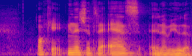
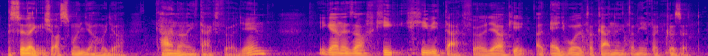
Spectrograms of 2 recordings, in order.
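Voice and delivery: ordinary delivery

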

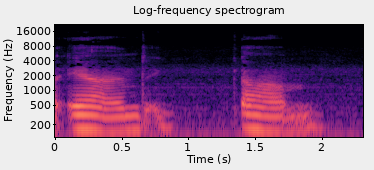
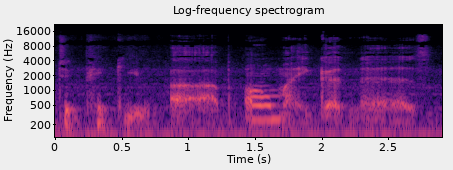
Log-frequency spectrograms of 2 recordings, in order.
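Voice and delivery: whispered, higher at the end; awed whisper; 6 semitones higher, 12 dB quieter than usual. Real, not acted. Lifting the baby up, a whispered gush. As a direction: breathe it out in tender wonder. Picking up the doll.

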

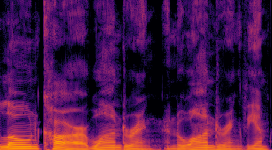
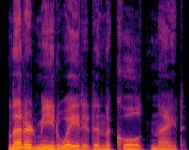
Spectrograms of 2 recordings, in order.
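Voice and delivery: usual speaking voice

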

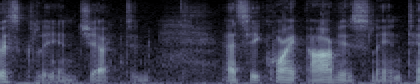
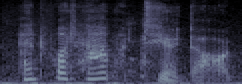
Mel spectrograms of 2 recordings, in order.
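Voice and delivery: higher voice; Gwen; 4 dB quieter than usual. A narrator's reading. Gwen gently asking Christy about his dog, higher voice. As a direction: ask gently, pitched up.

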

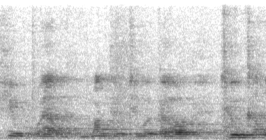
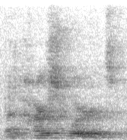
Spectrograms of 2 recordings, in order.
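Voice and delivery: soft, slow reading; 5 semitones lower, 7 dB quieter, slower than usual. Shown as a demonstration. Reading key verse slowly, softly.

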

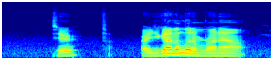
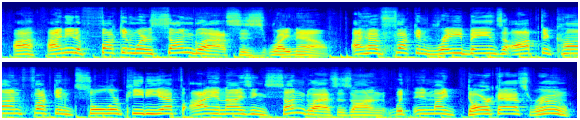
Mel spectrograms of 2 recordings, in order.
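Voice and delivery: exasperated rant; 7 semitones higher, 6 dB louder than usual. Real, not acted. Ranting about sun glare.

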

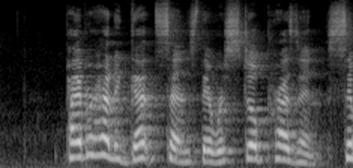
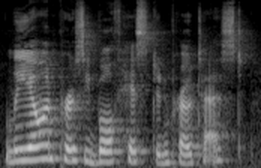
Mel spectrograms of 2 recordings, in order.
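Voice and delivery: ordinary delivery

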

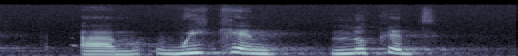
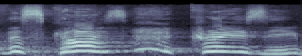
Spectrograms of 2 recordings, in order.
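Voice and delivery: mock aside; 8 semitones higher, 6 dB louder, slower than usual.

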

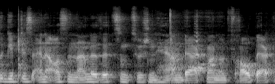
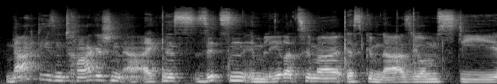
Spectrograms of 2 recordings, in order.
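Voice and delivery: ordinary talk, nothing marked

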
